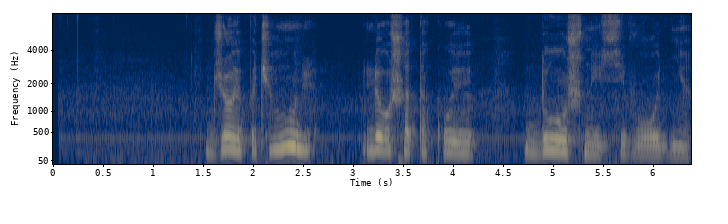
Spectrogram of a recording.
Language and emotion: Russian, sad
